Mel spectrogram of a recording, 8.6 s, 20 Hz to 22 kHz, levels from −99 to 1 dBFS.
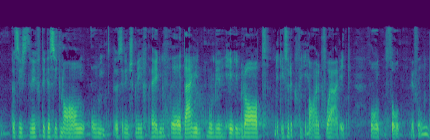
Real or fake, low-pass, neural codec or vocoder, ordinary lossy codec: fake; 9.9 kHz; autoencoder, 22.05 kHz, a latent of 192 numbers a frame, VITS, trained on one speaker; MP3, 48 kbps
